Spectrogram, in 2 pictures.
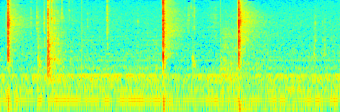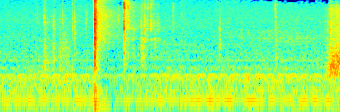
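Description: Sharp plastic clicks as gauge needles are pried up off their shafts on a BMW instrument cluster with plastic spoons. There are about six separate clicks spread over several seconds, the loudest a pair just past the middle, over a steady background hum.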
